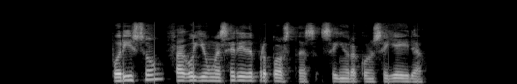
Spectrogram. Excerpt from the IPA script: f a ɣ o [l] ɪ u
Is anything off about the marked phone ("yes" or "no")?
yes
